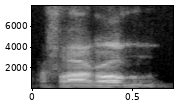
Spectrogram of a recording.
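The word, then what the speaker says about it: فرغ: Fa idza faragh. Nah ini faragh. Faragh. Go-nya jangan seperti faragh. Faragh ya. Maka dibacanya go.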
